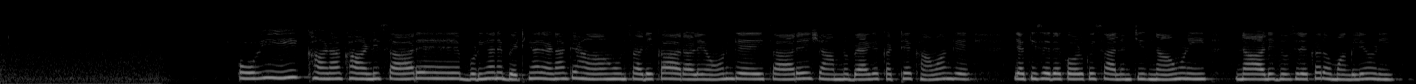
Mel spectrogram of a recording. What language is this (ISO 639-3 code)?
pan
